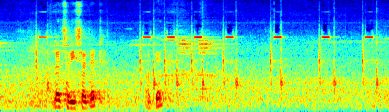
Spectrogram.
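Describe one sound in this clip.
A machine gives short high beeps with each button press.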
